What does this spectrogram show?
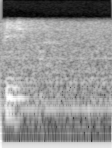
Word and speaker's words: fils: The exceptions would be il, avec, and fils, which for some reason you don't pronounce the L, but you pronounce the S.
